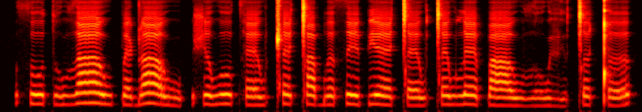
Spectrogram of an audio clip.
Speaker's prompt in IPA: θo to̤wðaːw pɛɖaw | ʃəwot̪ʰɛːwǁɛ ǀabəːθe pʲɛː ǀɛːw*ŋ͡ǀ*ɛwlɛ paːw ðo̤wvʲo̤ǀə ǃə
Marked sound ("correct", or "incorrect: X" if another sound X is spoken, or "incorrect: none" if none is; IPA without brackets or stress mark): incorrect: ǀ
